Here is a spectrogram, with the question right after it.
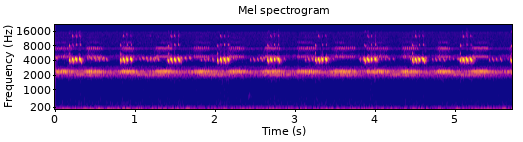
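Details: Nothing but crickets: a loud, high chirp repeats about every half second over a steady, ringing trill from other crickets, the rhythm holding evenly from start to finish.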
